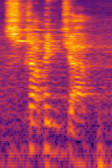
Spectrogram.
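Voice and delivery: usual speaking voice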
